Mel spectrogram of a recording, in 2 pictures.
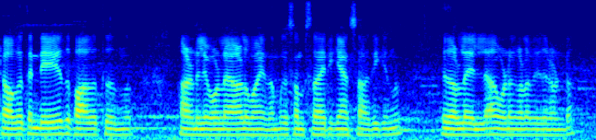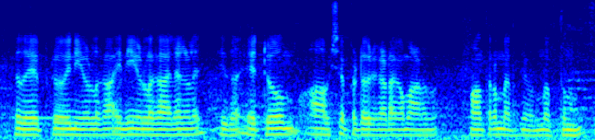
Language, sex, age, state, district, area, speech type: Malayalam, male, 60+, Kerala, Alappuzha, rural, spontaneous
